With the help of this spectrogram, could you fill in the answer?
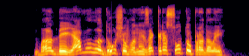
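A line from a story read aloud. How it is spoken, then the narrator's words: Short man shouting. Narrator (Ukrainian): крикнув низький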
